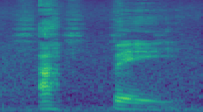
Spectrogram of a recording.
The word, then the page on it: apei: Aneityum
